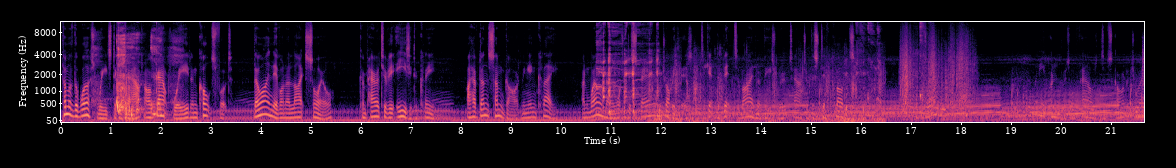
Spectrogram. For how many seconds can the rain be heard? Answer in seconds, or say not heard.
not heard.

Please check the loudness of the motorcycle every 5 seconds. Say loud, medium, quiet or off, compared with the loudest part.
quiet, quiet, medium, loud, loud.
